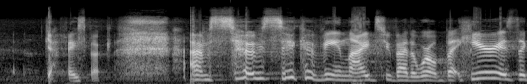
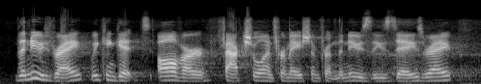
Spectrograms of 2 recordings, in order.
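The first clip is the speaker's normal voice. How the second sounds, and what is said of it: Sarcastic delivery. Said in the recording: “That was sarcasm”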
